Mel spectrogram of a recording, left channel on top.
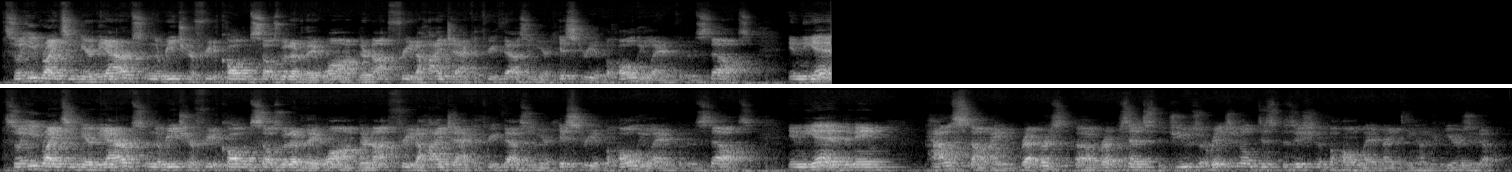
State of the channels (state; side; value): drops out; left; at 8.3 s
